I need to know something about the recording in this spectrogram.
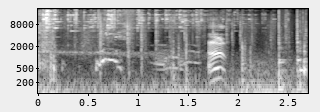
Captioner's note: dog whines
